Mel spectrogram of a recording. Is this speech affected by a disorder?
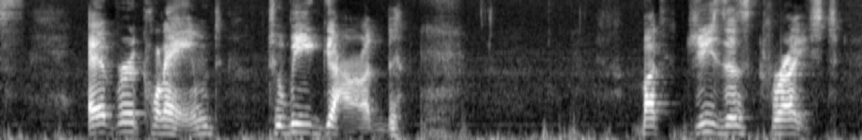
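Yes: cerebral palsy.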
